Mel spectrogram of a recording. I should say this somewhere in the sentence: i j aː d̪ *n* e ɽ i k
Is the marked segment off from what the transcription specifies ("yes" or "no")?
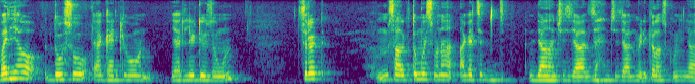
yes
